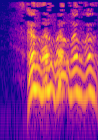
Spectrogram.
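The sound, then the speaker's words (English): A man's voice imitates a dog barking during a sermon at a pulpit, a single loud, drawn-out vocal bark with a wavering, rising and falling pitch that lasts about a second and a half, with nothing else behind it. “Now, I'll bark.”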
